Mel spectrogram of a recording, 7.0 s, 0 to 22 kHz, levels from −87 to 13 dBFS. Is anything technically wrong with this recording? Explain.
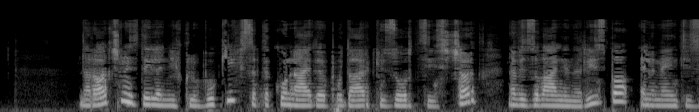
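Yes. The speech shows heavy codec damage from start to finish. Nothing is present above 11.5 kHz. The upper range sounds false. Sibilants come out gritty and metallic, with a lisp. The likely cause is HE-AAC compression at a very low bitrate, which fits roughly 12 kbps. That codec keeps only the lower spectrum. It fills in the treble by copying lower bands upward under a coarse envelope. The copied harmonics do not align with the real ones, hence the harsh, synthetic top end.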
